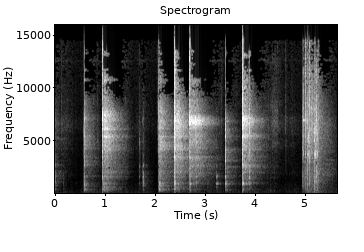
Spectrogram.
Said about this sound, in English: Just using a punch and a hammer.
